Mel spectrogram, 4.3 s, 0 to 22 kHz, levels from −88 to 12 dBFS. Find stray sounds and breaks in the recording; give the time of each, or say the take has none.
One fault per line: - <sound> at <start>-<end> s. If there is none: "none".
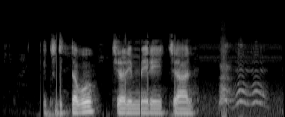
- bark at 3.3-4.0 s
